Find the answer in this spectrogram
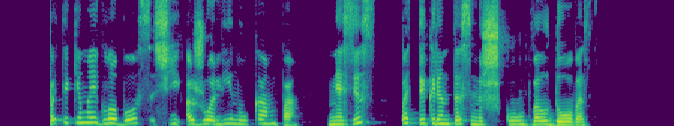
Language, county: Lithuanian, Marijampolė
